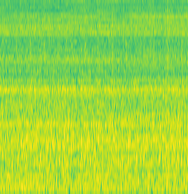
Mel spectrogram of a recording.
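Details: Replacement Weber carburettor after idle mixture screw backed in half a turn from rough setting: smooth, even idle with a steady note, no stumble or hunting.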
